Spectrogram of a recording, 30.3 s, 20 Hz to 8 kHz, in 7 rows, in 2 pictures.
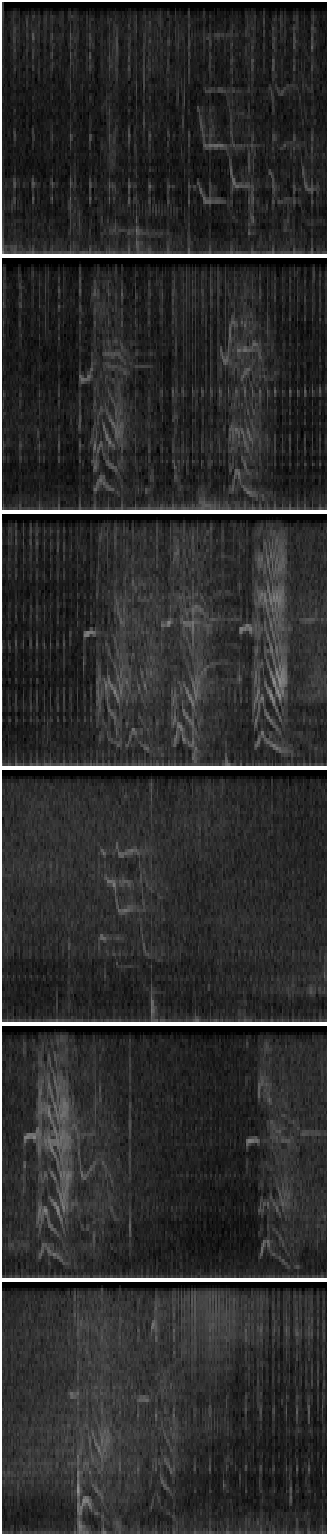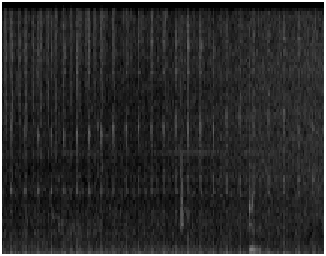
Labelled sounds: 2.5	4.4	killer whale, southern Alaska resident, 0.50 to 8.0 kHz
5.3	6.3	killer whale, southern Alaska resident, 0.23 to 8.0 kHz
7.2	7.9	killer whale, southern Alaska resident, 0.28 to 7.1 kHz
9.7	11.5	killer whale, southern Alaska resident, 0.23 to 8.0 kHz
11.8	12.6	killer whale, southern Alaska resident, 0.18 to 8.0 kHz
14.2	15.1	killer whale, southern Alaska resident, 0.87 to 6.0 kHz
17.5	18.9	killer whale, southern Alaska resident, 0.23 to 8.0 kHz
20.6	21.4	killer whale, southern Alaska resident, 0.14 to 8.0 kHz
22.5	24.1	killer whale, southern Alaska resident, 0.09 to 8.0 kHz

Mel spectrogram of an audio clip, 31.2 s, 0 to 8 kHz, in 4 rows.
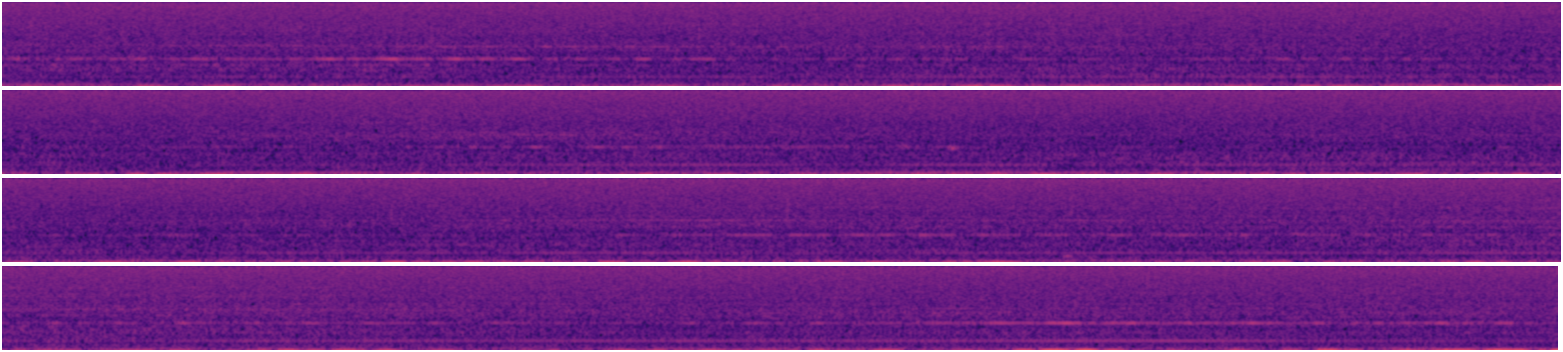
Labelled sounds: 19.2	19.4	vessel noise, 0.93 to 1.0 kHz

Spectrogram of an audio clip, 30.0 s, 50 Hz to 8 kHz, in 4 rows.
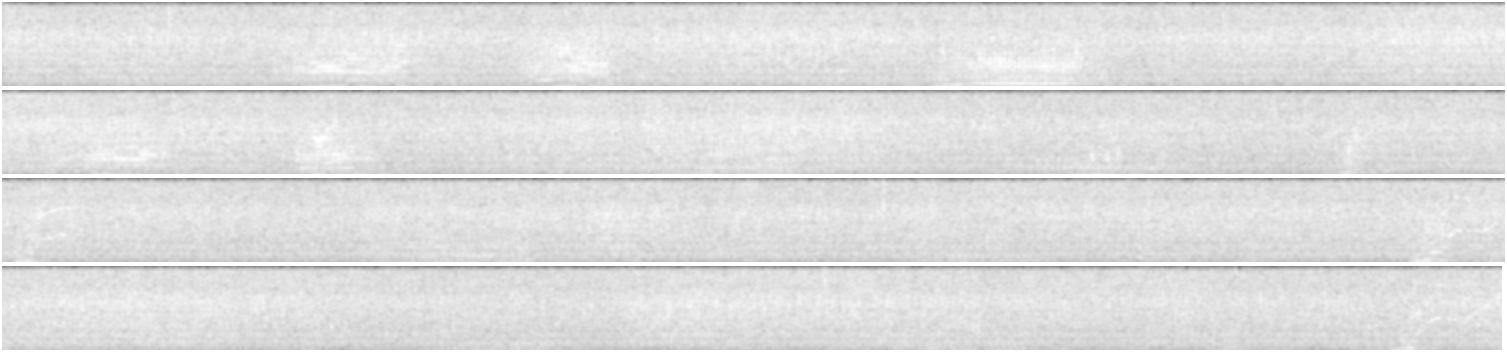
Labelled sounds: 1.7	2.0	humpback whale, 1.3 to 1.5 kHz
4.9	5.3	humpback whale, 1.8 to 2.1 kHz
8.0	8.2	humpback whale, 1.3 to 1.6 kHz

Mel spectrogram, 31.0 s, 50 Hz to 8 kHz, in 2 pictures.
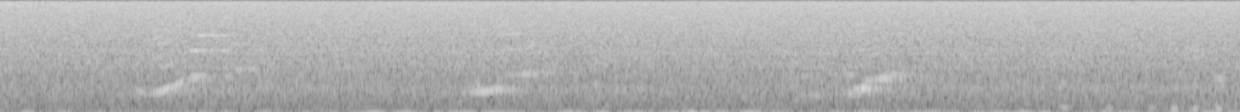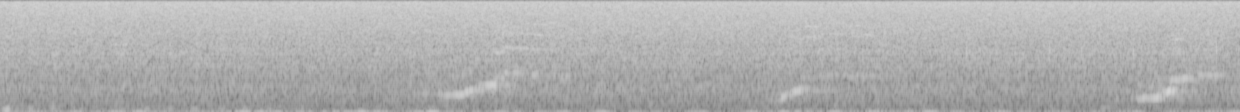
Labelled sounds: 2.2	2.7	humpback whale, 0.80 to 3.1 kHz
6.3	6.7	humpback whale, 0.96 to 1.2 kHz
10.8	11.4	humpback whale, 0.80 to 1.1 kHz
21.5	22.3	humpback whale, 0.80 to 3.3 kHz
26.2	27.1	humpback whale, 2.9 to 3.2 kHz
30.1	30.8	humpback whale, 0.83 to 1.1 kHz

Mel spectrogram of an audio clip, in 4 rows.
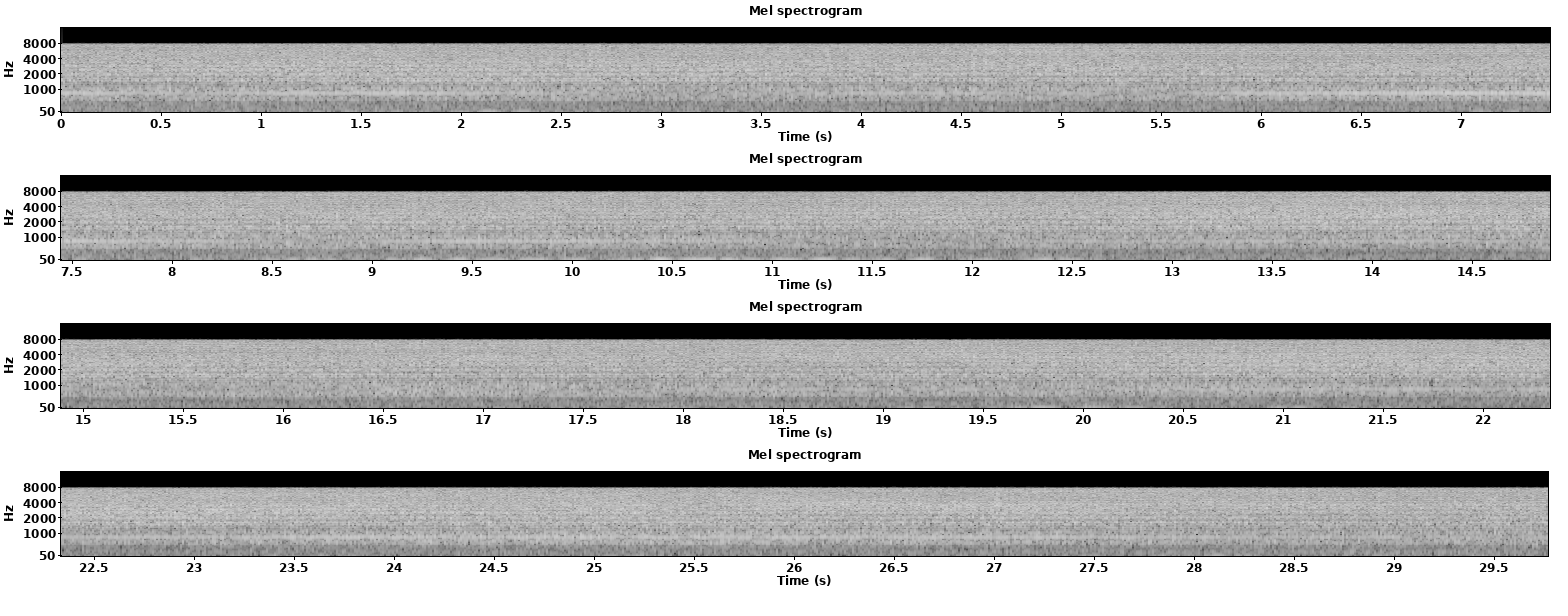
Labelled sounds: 18.0	18.3	vessel noise, 0.80 to 0.86 kHz

